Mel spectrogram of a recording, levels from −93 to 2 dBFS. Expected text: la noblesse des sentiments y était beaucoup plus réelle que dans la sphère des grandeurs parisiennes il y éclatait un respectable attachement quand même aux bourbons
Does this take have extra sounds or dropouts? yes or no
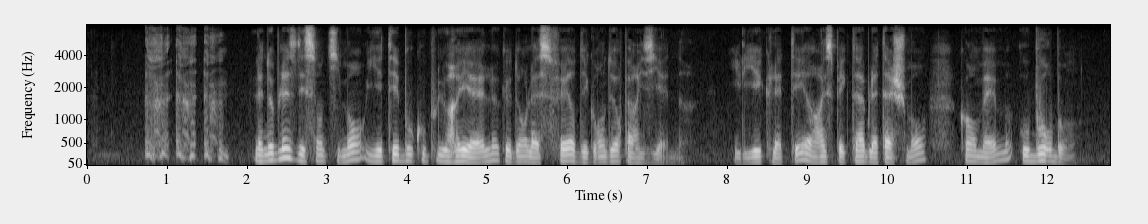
yes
